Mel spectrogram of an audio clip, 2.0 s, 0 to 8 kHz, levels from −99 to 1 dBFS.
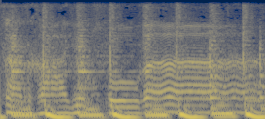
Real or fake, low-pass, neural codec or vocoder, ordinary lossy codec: real; 7.2 kHz; none; none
